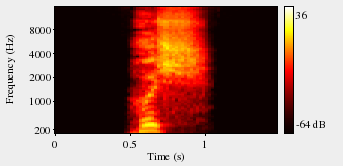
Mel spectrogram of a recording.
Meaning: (interjection) whoosh (sound of something moving at high speed); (verb) 1. singular imperative of huschen 2. first-person singular present of huschen
- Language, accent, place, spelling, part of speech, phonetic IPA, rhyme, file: German, Germany, Berlin, husch, verb, [hʊʃ], -ʊʃ, De-husch.ogg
